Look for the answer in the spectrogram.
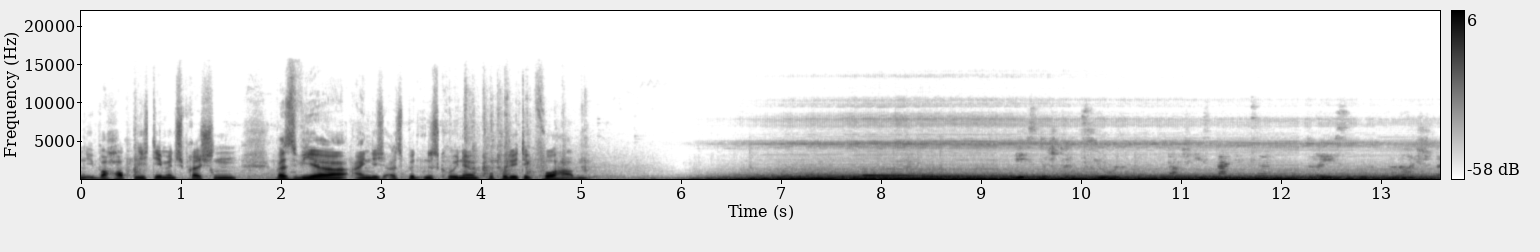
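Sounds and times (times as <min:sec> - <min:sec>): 
speech: 0:00.0 - 0:05.2
high whines and squeaks: 0:05.8 - 0:13.5
moving train rumble: 0:05.9 - 0:13.5.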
